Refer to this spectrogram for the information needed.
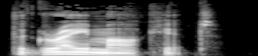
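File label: "gray market", British English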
